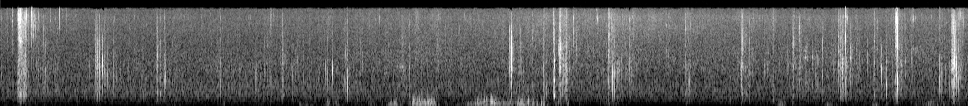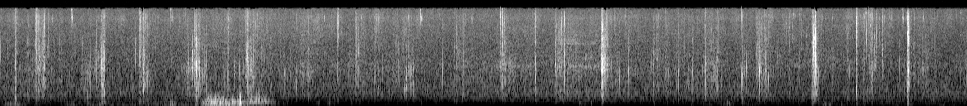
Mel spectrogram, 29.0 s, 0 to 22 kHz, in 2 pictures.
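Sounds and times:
footsteps on gravel: 0.2 - 2.6, 3.2 - 9.6, 10.2 - 10.5, 11.1 - 28.8.

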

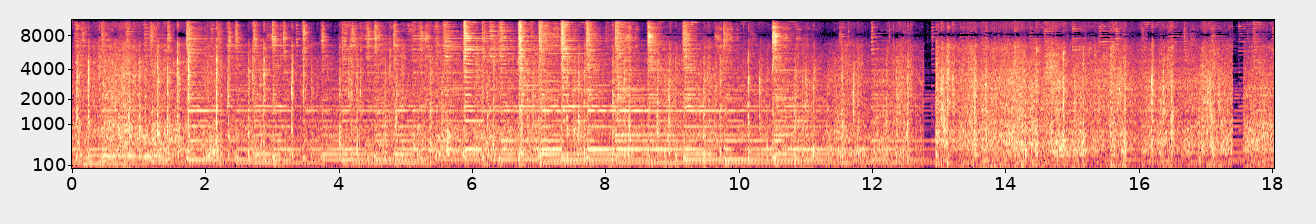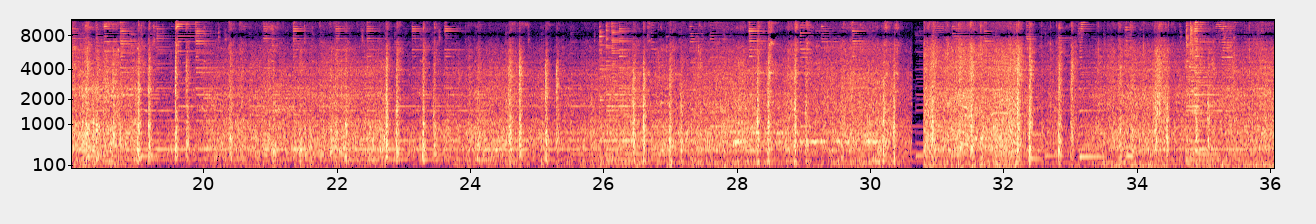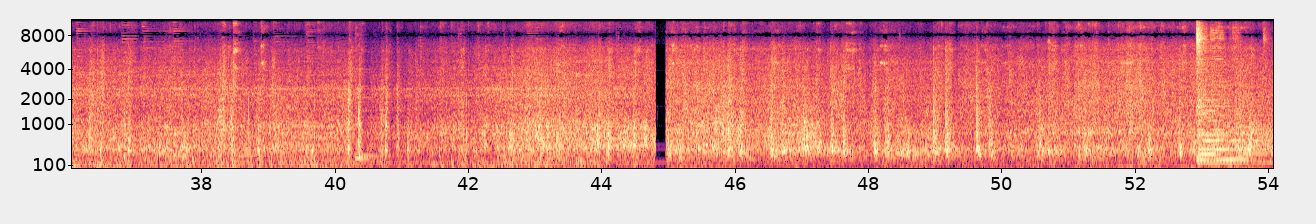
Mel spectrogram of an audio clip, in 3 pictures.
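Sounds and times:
train rolling rumble: 0.0 - 54.0
wheels clattering over rail joints: 0.0 - 54.0.

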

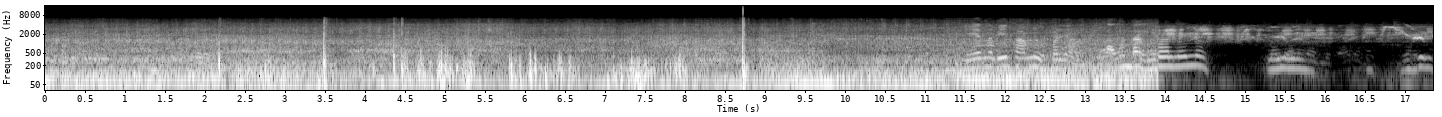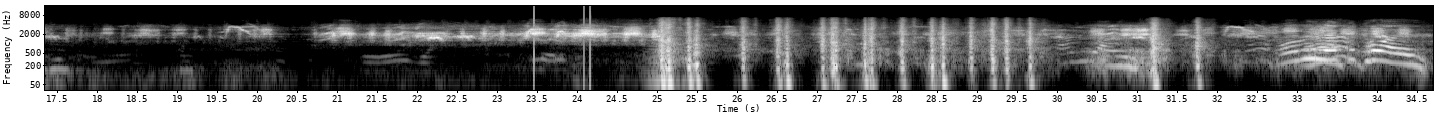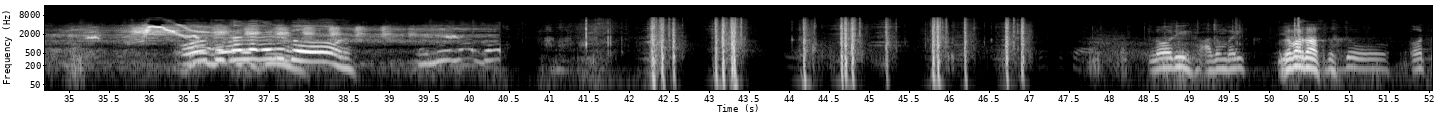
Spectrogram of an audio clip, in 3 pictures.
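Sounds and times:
rough low bursts: 0.0 - 14.0, 24.9 - 30.1
shotgun blasts: 3.4 - 3.7, 24.9 - 29.9, 31.1 - 32.0, 42.2 - 43.5, 44.1 - 47.1
flock of ducks chattering: 13.9 - 40.4.

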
